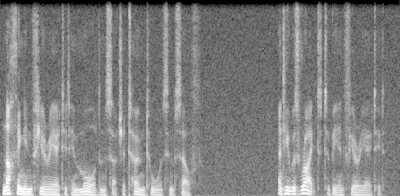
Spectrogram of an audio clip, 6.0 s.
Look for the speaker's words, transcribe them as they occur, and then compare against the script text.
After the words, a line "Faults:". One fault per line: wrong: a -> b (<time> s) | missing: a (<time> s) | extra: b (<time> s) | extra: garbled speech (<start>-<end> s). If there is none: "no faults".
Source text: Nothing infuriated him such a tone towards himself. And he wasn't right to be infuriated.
Nothing infuriated him more than such a tone towards himself. And he was right to be infuriated.
Faults:
extra: more than (1.2 s)
wrong: wasn't -> was (4.3 s)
